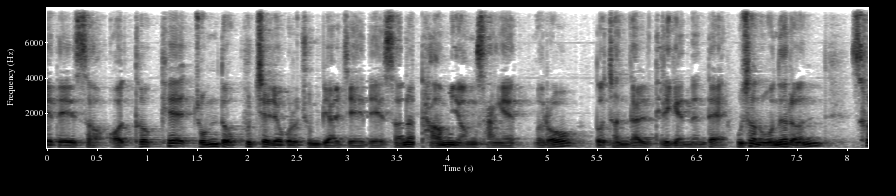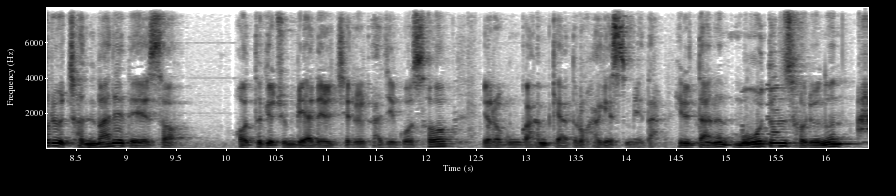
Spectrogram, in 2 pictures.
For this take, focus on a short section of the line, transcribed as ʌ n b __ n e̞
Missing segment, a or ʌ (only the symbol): a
